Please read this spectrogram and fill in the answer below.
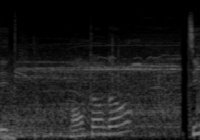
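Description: A man commentating in German over ice-hockey arena background noise, with the sound cutting out for a moment near the end at an edit.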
